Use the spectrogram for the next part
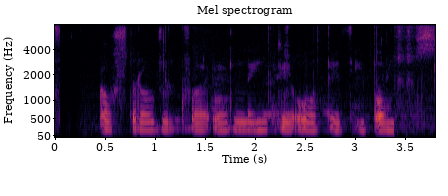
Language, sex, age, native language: Icelandic, male, 18-19, Icelandic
